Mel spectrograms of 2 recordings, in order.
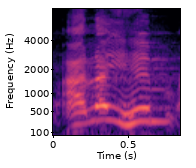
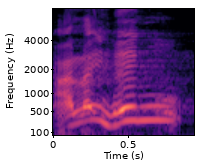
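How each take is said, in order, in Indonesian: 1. Kata itu berakhir dengan bunyi m. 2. Kata itu berakhir dengan bunyi ng.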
